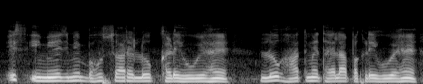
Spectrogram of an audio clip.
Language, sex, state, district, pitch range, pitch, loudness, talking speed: Hindi, male, Uttar Pradesh, Lalitpur, 140-160 Hz, 145 Hz, -14 LUFS, 225 wpm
